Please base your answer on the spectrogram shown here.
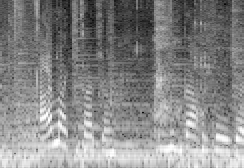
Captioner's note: laughs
